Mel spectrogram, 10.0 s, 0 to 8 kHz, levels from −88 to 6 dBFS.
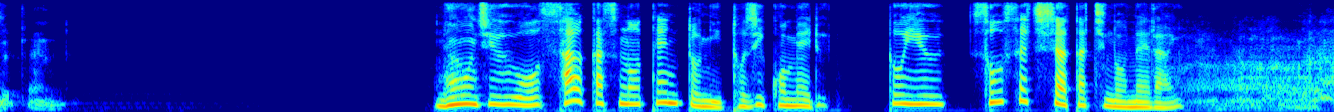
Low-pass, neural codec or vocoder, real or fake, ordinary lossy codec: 7.2 kHz; codec, 16 kHz, 2 kbps, FunCodec, trained on LibriTTS, 25 frames a second; fake; none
